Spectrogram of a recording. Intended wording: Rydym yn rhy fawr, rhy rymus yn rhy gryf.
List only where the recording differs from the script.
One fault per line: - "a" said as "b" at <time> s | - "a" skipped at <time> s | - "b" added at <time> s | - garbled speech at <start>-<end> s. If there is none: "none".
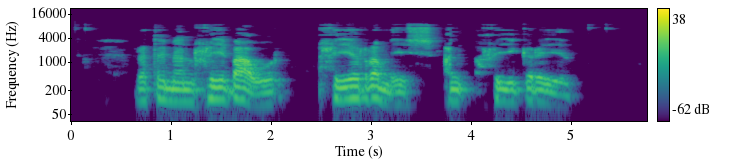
none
